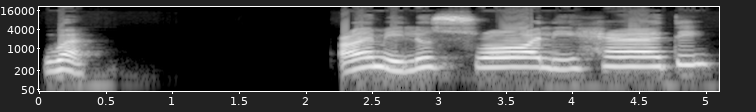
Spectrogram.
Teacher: عین کے مخرج کا خیال رکھنا ہے وسط حلق سے نکالنا ہے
